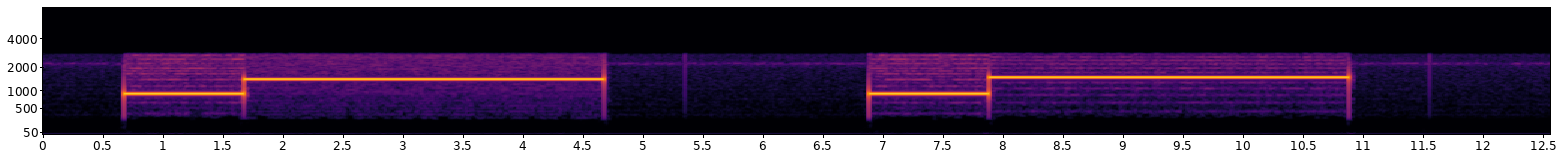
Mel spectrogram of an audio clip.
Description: Two-tone page, heard as a one-second tone, then a three-second tone, about 900 then 1430 Hz, about 900 then 1500 Hz. It is heard from 0.7 to 10.9 s.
